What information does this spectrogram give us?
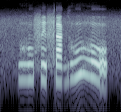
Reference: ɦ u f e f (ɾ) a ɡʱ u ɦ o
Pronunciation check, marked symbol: correct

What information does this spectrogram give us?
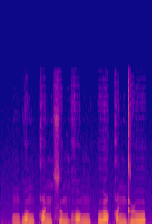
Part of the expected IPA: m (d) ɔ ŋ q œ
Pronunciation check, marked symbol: incorrect: b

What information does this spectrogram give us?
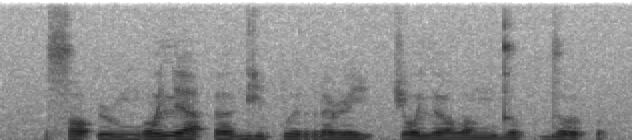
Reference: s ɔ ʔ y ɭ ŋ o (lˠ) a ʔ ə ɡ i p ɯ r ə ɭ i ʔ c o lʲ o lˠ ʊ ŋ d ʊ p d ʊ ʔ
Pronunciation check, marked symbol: incorrect: lʲ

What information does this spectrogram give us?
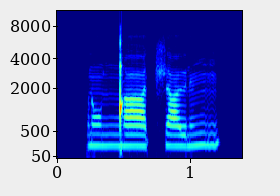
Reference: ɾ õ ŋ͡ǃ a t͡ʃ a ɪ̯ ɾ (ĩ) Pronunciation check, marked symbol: correct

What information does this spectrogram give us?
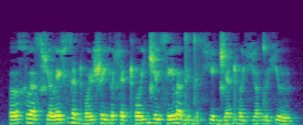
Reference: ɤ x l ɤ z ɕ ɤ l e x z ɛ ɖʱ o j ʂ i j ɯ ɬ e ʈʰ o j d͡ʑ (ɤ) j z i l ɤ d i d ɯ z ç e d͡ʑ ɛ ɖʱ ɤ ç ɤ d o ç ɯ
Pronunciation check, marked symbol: correct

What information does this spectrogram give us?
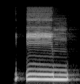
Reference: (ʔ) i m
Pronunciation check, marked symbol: correct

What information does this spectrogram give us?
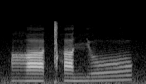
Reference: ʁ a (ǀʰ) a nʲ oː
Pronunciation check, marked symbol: correct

